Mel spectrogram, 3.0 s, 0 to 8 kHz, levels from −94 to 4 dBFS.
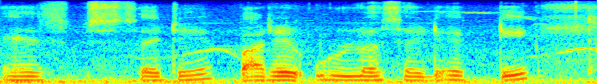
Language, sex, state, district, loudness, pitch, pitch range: Bengali, male, Tripura, West Tripura, -17 LUFS, 135 Hz, 110-145 Hz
